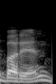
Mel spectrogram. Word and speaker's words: butt in: could co-host the party something I want to say about the pronunciation of this phrase and this is more related to the American accent because I am from the U.S and that is that t sound in but that double consonant T because it comes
